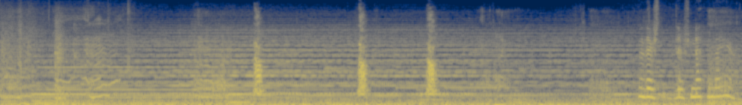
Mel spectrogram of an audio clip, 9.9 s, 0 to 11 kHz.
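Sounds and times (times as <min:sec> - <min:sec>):
low droning background: 0:00.0 - 0:09.8
dog barking: 0:03.4 - 0:03.6, 0:04.8 - 0:05.0, 0:05.7 - 0:06.8
speech: 0:08.6 - 0:09.8.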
